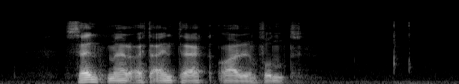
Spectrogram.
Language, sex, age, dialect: Faroese, male, 61+, Norðurstreymoy/Eysturoy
